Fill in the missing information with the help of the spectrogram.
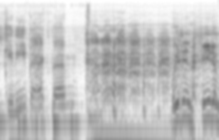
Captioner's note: laughter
